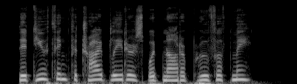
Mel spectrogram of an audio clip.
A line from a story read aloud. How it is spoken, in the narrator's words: Into the dark she whispered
